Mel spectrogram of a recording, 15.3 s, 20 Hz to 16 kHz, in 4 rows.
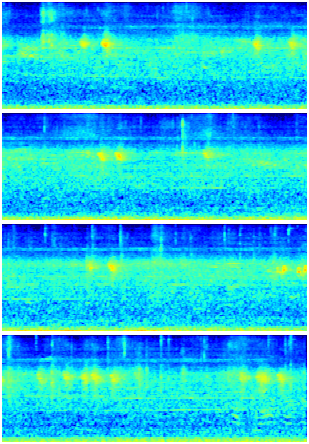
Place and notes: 舊社公園, Beitun Dist., Taichung City - Walking in the park
Walking in the park, Traffic sound, Site construction sound, Bird call, Binaural recordings, Sony PCM D100+ Soundman OKM II
Taichung City, Taiwan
